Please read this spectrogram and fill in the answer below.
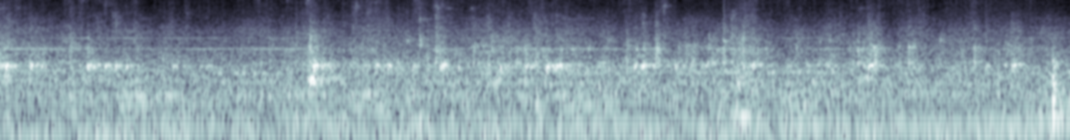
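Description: iCub humanoid robot walking: a steady low hum and faint whining tones from its joint motors, with scattered light clicks and knocks from its footfalls and joints.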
